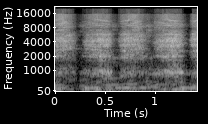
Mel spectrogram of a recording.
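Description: A knife blade rasps back and forth across a 150 grit Halfstone Premium CBN sharpening stone, close and loud in steady rhythmic strokes, with no voices.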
